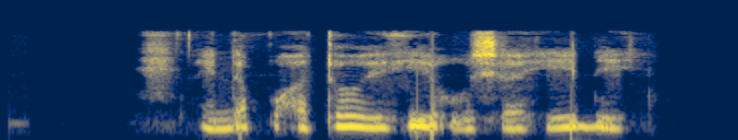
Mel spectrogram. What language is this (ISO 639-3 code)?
swa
